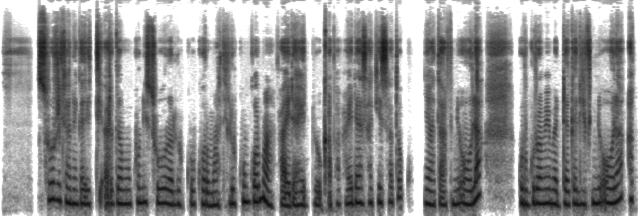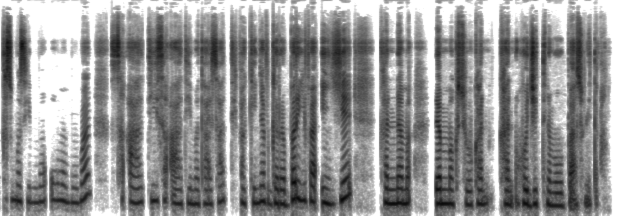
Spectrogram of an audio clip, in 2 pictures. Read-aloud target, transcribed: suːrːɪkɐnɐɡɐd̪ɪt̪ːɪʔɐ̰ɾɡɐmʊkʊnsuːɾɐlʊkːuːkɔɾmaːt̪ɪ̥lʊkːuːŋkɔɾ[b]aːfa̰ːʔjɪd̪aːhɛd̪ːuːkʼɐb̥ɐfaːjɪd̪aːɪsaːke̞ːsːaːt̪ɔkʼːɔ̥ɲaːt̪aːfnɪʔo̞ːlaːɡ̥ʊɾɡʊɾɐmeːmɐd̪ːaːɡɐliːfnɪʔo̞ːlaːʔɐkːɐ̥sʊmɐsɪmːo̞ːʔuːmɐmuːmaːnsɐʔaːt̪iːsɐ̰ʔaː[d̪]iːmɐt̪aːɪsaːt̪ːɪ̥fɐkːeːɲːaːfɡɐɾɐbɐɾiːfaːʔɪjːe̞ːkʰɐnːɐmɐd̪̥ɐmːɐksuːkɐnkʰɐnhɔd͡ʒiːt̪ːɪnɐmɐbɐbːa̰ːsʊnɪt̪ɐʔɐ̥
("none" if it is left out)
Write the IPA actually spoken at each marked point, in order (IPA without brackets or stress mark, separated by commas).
m, t̪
